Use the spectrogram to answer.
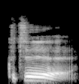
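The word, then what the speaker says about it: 苦痛: 발음은 구츠, 구츠.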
